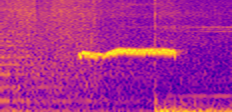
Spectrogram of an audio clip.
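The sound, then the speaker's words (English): A single sustained whistle, clear and steady with a slight rise in pitch, lasting about a second over a low rumbling background that grows louder as it ends. “Just then, Julian heard a whistle.”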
